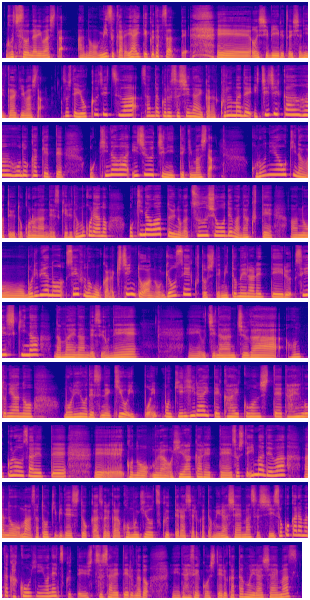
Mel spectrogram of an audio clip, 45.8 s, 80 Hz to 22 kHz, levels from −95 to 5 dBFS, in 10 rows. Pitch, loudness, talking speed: 190 Hz, -26 LUFS, 395 characters per minute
